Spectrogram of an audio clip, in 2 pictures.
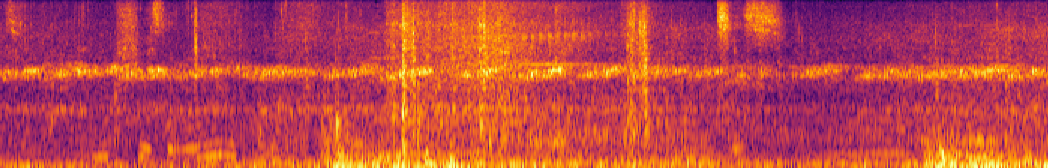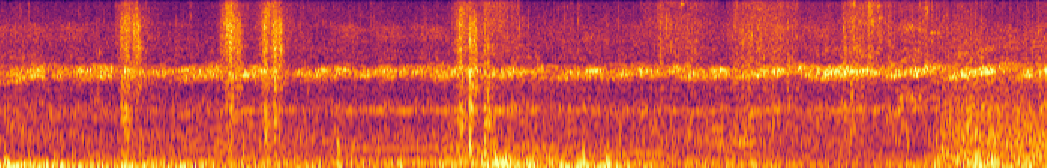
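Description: Dry stalks rustle as hands push through them.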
